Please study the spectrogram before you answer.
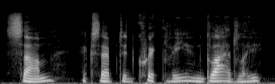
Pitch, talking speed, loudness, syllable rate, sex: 140 Hz, 110 wpm, -20 LUFS, 3.9 syllables/s, male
